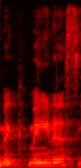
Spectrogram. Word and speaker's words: McManus: McManus?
